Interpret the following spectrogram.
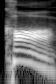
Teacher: In a lot of Britain, the R at the end of a word just kind of disappears. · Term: non-rhotic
